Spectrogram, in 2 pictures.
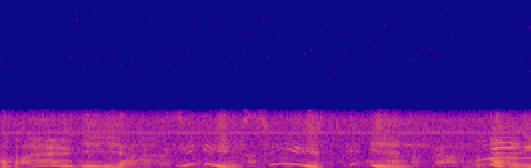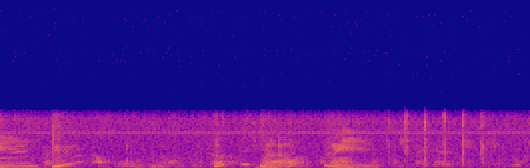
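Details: Persian-mix female house cat filmed in a dim room, giving a run of short, soft mews, each bending downward, about one per second, with a steady faint electronic whine in the background.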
